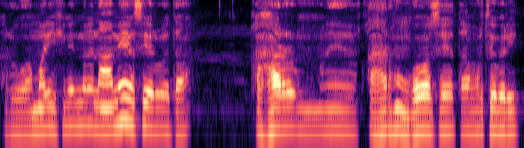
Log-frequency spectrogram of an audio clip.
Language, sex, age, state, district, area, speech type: Assamese, male, 30-45, Assam, Barpeta, rural, spontaneous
